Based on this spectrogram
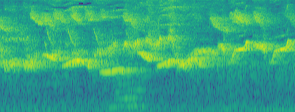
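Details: Competition Chinese hwamei, caged and set next to a fighting bird, tail fanned: rapid, dense stream of bright whistled slurs and twittering notes, with a brief lower wavering tone in the middle.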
